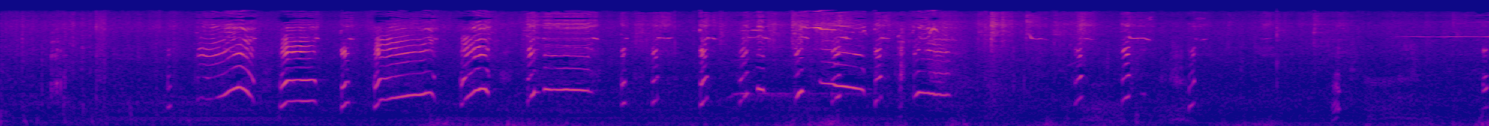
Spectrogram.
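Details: Six-week-old rescue pups from Holly's litter of ten whine in a run of high, arching whimpers, several rising then dropping, clustered in the first six seconds and then thinning to softer scattered squeaks.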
